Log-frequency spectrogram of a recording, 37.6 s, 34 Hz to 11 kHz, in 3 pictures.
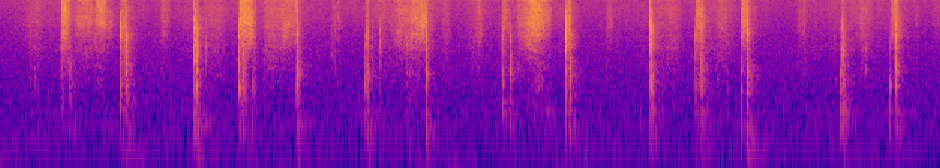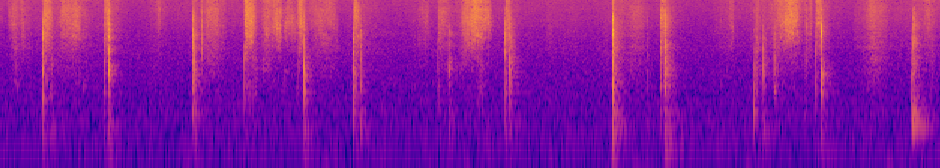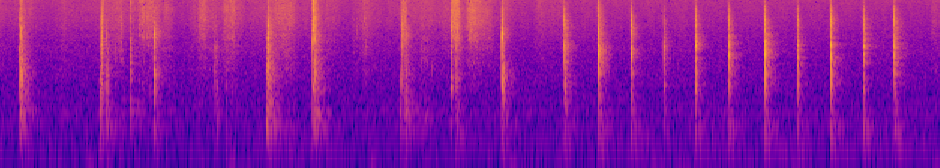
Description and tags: Shuffling on ceramic tiles: sneakers. Recorded with a ZOOM H2 in a bathroom of a house, normalized with Audacity.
